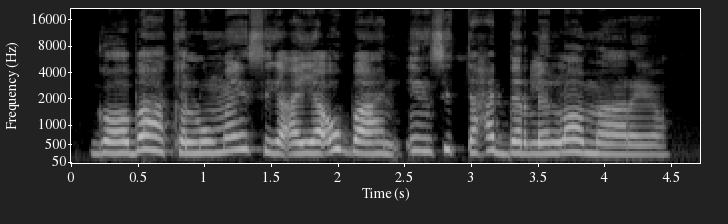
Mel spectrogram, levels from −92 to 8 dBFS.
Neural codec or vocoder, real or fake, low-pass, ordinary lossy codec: vocoder, 44.1 kHz, 128 mel bands every 512 samples, BigVGAN v2; fake; none; none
